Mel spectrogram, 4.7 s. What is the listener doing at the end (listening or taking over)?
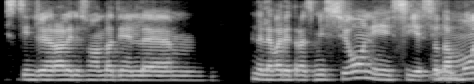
listening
